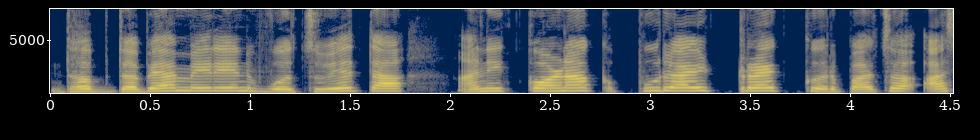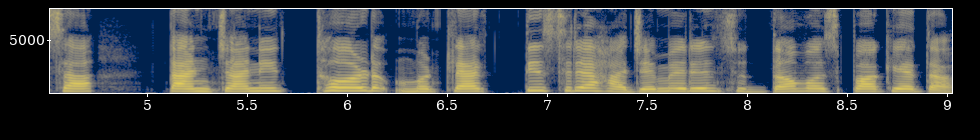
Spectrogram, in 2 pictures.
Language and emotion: Goan Konkani, neutral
